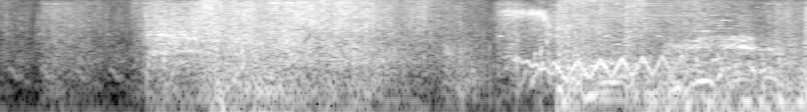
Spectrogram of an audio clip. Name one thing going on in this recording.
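Game sound effects of a small battle clash and crackle.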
